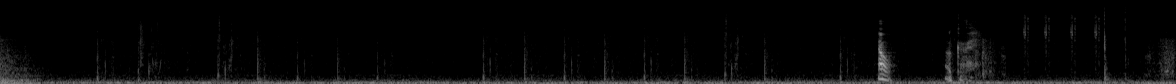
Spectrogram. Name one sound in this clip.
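Footsteps crunch on a rough stone floor.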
